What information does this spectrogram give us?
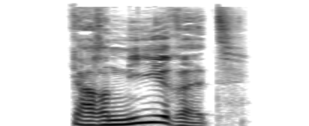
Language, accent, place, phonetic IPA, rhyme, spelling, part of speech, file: German, Germany, Berlin, [ɡaʁˈniːʁət], -iːʁət, garnieret, verb, De-garnieret.ogg
- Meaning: second-person plural subjunctive I of garnieren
